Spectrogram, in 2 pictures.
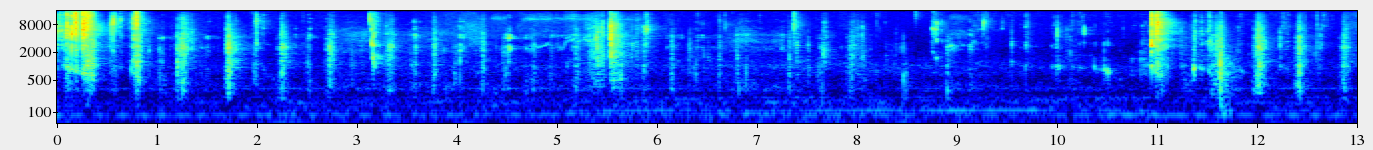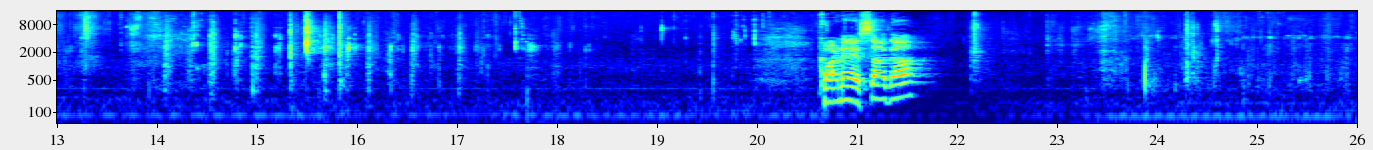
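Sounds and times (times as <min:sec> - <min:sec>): crunching tortilla chip: 0:00.0 - 0:18.1
wet mouth sounds: 0:02.5 - 0:07.5.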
